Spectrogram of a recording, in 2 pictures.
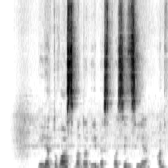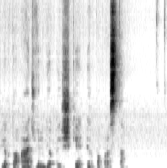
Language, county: Lithuanian, Panevėžys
